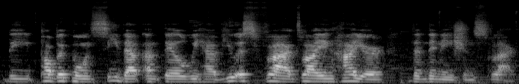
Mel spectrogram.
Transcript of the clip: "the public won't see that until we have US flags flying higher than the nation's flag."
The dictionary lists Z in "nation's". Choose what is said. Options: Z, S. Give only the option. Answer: S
